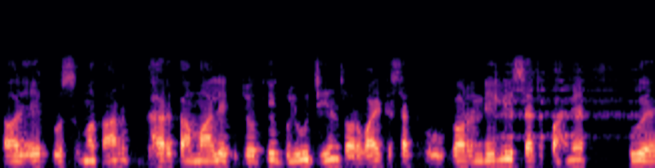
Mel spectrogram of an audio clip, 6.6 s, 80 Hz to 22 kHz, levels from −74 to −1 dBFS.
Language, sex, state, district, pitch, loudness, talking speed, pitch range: Hindi, male, Bihar, Gopalganj, 115 Hz, -18 LUFS, 185 wpm, 110-120 Hz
